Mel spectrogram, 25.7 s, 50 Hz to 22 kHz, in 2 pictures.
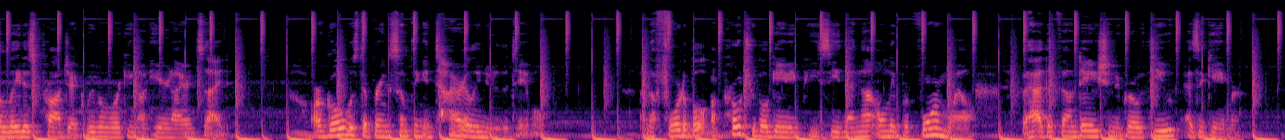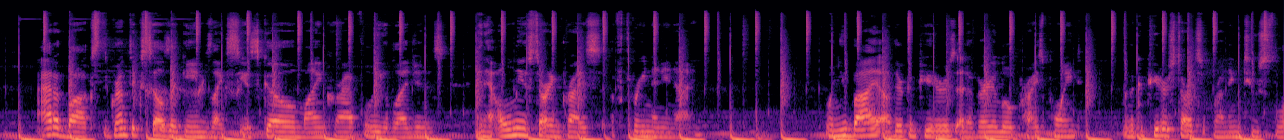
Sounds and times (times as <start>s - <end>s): Speech: 0.0s - 2.3s, 3.0s - 5.5s, 6.4s - 12.4s, 13.2s - 19.9s, 21.1s - 25.6s
Music: 0.0s - 25.6s.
